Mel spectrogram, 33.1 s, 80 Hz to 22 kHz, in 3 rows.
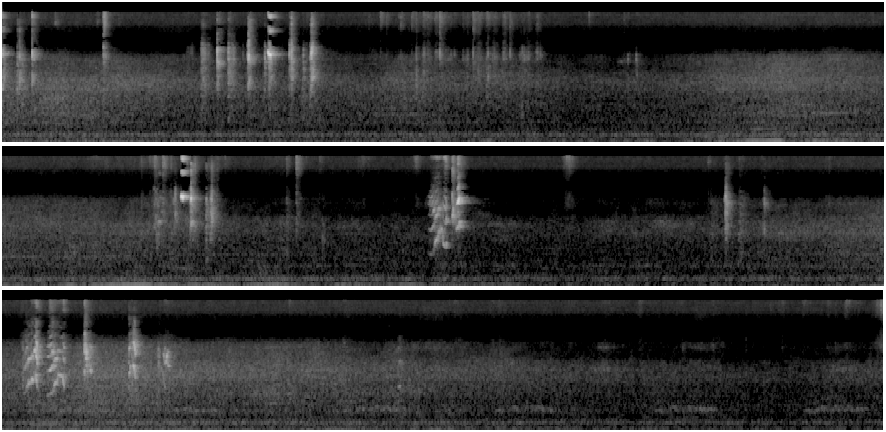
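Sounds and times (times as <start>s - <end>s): budgerigars chirping: 22.3s - 24.3s.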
